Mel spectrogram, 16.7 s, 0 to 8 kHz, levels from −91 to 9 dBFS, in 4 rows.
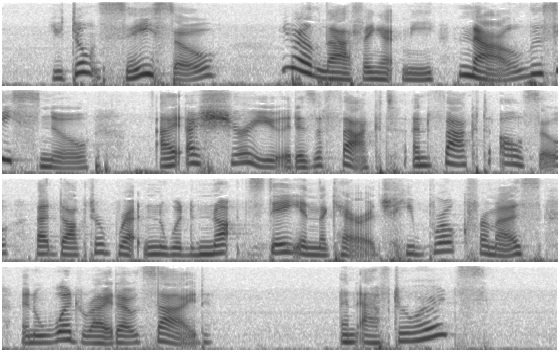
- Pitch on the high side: Yes, high, 205 Hz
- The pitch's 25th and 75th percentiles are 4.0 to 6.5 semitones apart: Yes, wide, 5.4 semitones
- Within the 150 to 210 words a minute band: No, average, 140 wpm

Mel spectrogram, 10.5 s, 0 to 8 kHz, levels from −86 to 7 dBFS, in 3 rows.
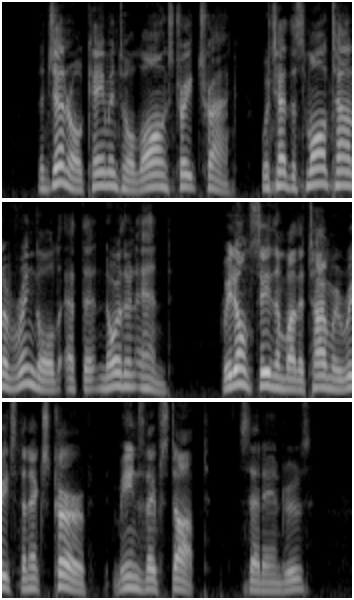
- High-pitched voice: No, medium, 170 Hz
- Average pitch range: Yes, average, 4.3 semitones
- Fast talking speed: Yes, fast, 215 wpm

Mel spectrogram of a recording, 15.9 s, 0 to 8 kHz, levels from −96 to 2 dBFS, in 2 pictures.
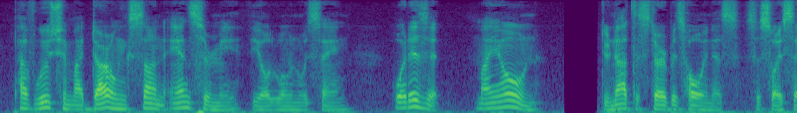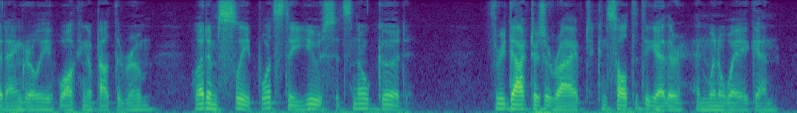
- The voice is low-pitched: Yes, low, 105 Hz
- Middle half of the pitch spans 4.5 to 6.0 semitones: Yes, average, 4.8 semitones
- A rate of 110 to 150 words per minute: No, average, 175 wpm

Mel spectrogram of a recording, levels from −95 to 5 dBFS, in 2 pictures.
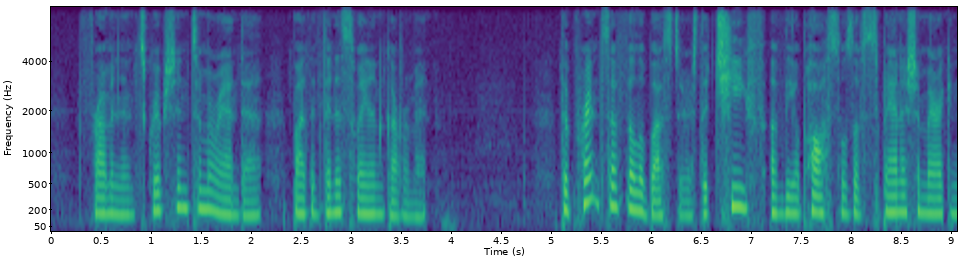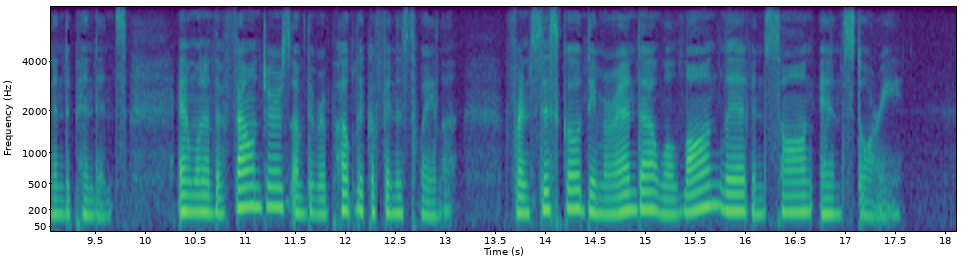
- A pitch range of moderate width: Yes, average, 3.3 semitones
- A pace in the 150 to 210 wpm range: No, average, 140 wpm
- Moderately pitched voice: Yes, medium, 170 Hz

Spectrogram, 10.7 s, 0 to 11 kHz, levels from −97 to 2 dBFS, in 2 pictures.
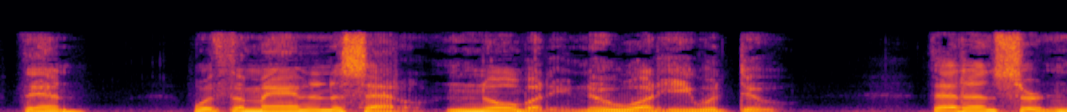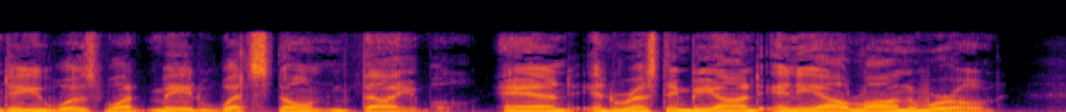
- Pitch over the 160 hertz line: No, low, 105 Hz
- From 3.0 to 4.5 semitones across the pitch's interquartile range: No, wide, 5.4 semitones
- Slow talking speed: No, average, 155 wpm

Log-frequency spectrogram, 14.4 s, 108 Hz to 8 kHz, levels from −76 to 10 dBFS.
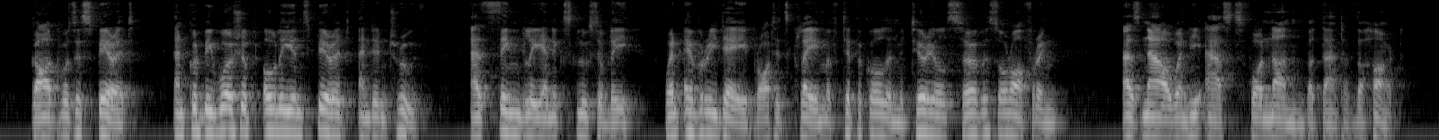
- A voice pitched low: Yes, low, 115 Hz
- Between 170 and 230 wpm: Yes, average, 180 wpm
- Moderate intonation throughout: Yes, average, 3.1 semitones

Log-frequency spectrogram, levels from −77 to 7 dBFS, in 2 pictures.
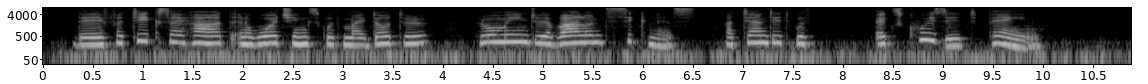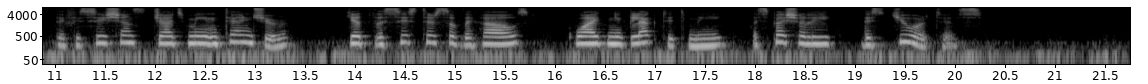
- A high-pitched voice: Yes, high, 240 Hz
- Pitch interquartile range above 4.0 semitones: No, average, 3.1 semitones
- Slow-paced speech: Yes, slow, 100 wpm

